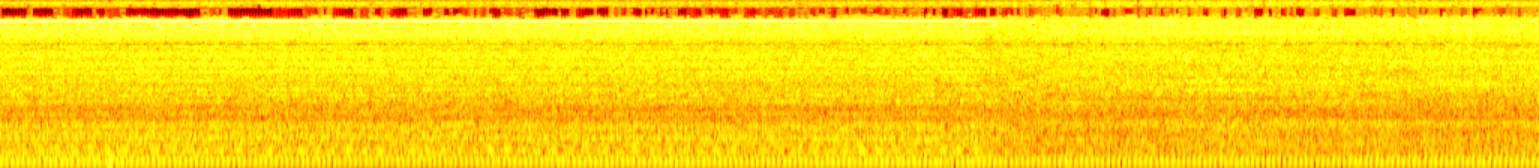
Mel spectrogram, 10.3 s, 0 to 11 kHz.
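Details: Audi A6 4F 2.4 L engine at idle: steady, even four-per-second beat with a hissy, whiny top end; abnormal noise present, cause unclear.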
